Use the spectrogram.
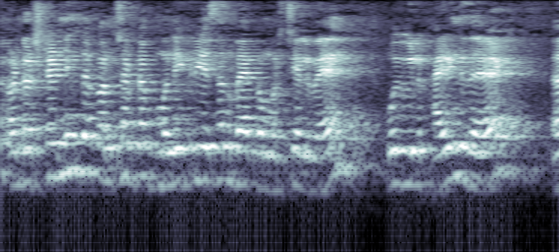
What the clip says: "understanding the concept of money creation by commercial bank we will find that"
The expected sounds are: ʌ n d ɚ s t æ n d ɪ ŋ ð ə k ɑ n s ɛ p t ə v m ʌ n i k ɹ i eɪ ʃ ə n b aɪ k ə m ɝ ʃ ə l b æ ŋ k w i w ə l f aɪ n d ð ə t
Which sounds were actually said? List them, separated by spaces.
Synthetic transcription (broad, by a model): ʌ n d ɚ s t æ n d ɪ ŋ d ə k ɑ n s ɛ p t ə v m ʌ n i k ɹ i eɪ s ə n b aɪ k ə m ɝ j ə l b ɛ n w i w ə l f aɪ n d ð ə t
